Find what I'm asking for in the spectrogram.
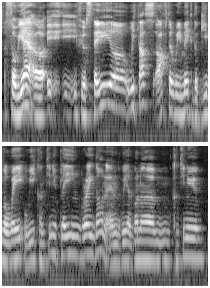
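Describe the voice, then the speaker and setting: A man's voice: medium pitch, normal speed, few pauses, a little mellow. A young man whose first language is not English, hosting a casual livestream and reading the chat aloud with lots of laughing. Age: 20s. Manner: giggly, reads chat aloud, frequent laughs. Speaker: game developer hosting a stream. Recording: roomy echo.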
